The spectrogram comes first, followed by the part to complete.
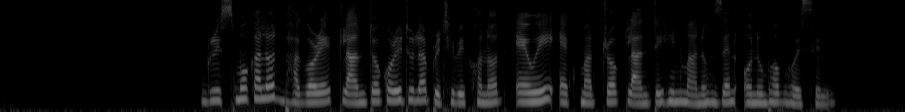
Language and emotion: Assamese, neutral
